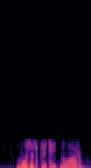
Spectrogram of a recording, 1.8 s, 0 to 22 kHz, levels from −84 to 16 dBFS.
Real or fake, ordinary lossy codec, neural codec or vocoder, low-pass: real; Opus, 32 kbps; none; 3.6 kHz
